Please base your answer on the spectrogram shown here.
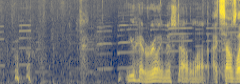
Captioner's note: laughing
